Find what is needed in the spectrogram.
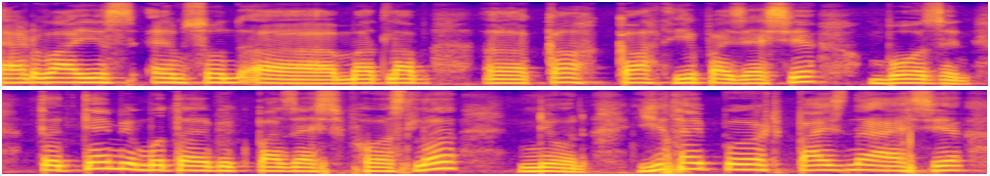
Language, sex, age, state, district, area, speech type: Kashmiri, male, 30-45, Jammu and Kashmir, Budgam, rural, spontaneous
